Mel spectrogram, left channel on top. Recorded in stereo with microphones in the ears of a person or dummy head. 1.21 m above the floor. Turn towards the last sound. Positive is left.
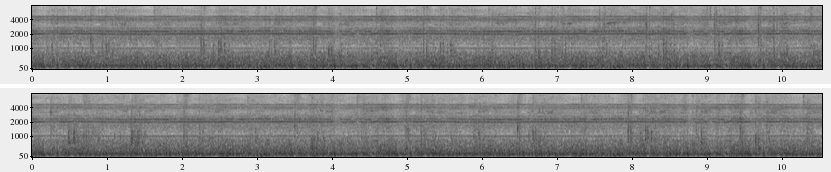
turn(degrees=15)  # may be behind; listen again after turning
